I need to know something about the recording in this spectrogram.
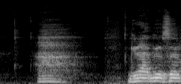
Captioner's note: exhales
